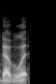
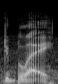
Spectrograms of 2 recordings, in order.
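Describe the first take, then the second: First: The word ends with a hard T sound. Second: The word ends without any T sound. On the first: The speaker calls it wrong. "It's not doublet" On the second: The speaker calls it right. "does not use the hard T sound at the end"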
